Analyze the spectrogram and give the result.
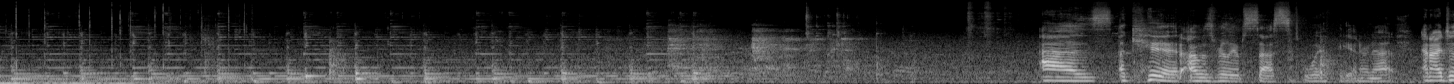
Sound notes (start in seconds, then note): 0.0 keyboard keys clicking; 7.5 dishes clattering; 7.6 diners chatting indistinctly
